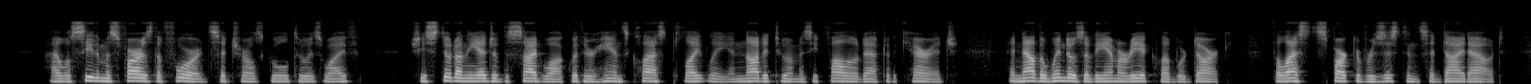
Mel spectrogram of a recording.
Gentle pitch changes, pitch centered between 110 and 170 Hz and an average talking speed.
No: narrow, 1.7 semitones; medium, 140 Hz; fast, 220 wpm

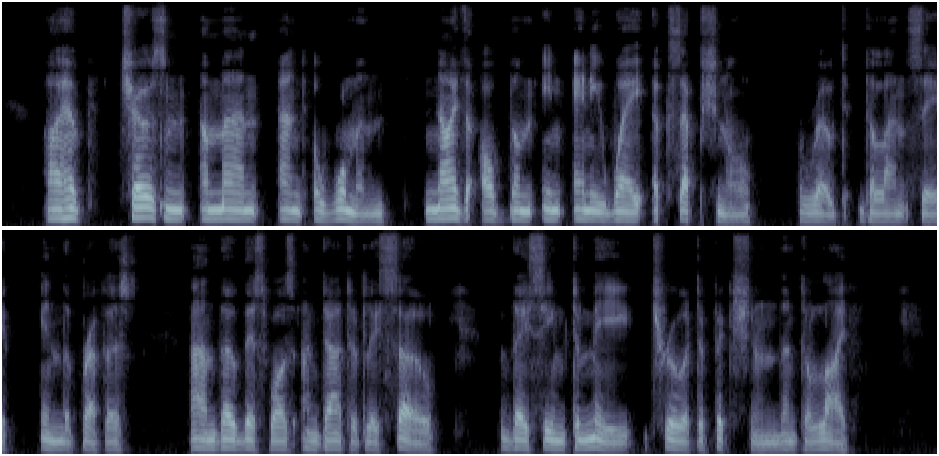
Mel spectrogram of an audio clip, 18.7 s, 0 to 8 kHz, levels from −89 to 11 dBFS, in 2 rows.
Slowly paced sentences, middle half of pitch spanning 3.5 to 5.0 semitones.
Yes: slow, 115 wpm; average, 3.8 semitones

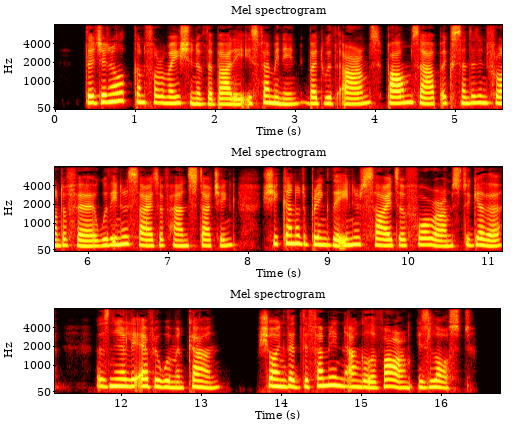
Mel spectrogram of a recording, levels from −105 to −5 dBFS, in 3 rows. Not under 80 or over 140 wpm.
No: average, 170 wpm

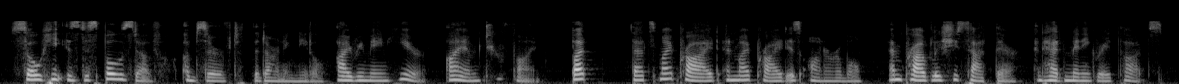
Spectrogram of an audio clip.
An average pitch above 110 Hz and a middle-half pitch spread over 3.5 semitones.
Yes: medium, 185 Hz; average, 3.9 semitones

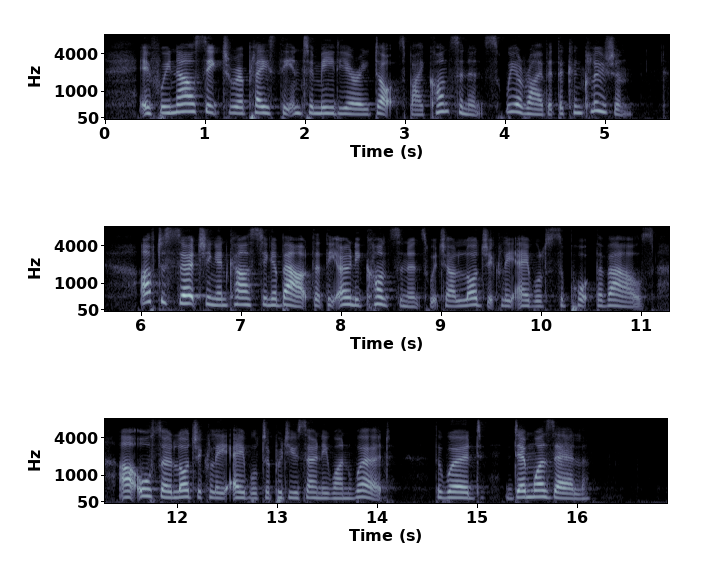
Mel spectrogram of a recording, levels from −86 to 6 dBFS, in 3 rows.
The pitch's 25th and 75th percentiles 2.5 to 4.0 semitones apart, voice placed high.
Yes: average, 3.6 semitones; high, 215 Hz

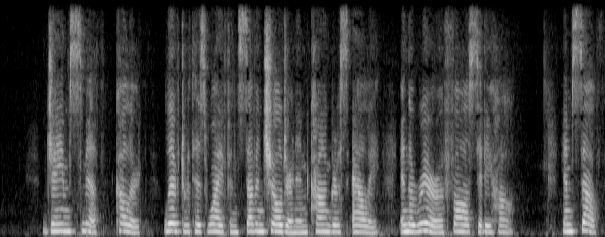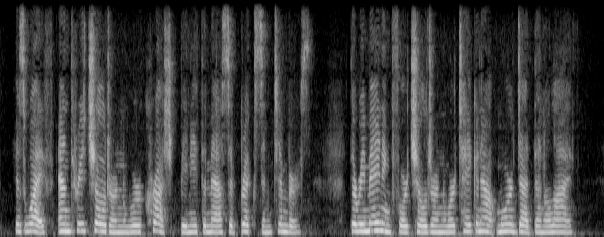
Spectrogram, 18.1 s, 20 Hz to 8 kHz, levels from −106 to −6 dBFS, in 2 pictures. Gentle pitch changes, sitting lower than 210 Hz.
No: narrow, 2.3 semitones; high, 225 Hz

